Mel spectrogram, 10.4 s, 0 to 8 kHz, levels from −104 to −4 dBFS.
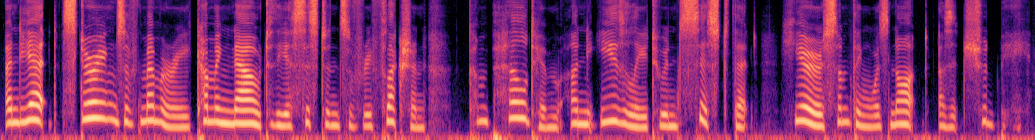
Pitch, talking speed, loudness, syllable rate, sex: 240 Hz, 150 wpm, -19 LUFS, 4.7 syllables/s, female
